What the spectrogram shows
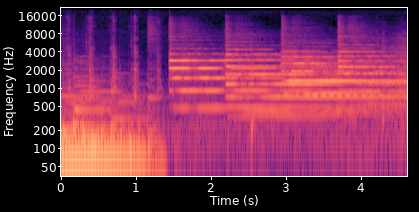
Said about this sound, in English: The bell to signal the beginning of lunch rings out.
